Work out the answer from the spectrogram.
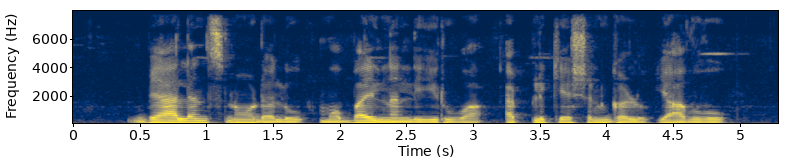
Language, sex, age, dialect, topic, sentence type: Kannada, male, 18-24, Coastal/Dakshin, banking, question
